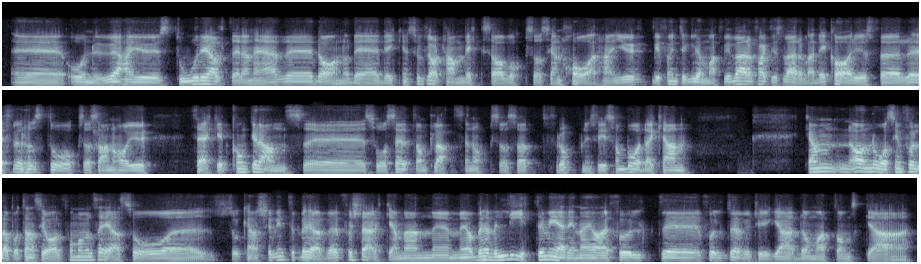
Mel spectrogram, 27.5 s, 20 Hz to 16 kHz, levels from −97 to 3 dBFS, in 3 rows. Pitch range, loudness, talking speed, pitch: 100-125 Hz, -20 LUFS, 195 wpm, 110 Hz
